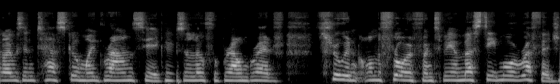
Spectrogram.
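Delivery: normal talking voice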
